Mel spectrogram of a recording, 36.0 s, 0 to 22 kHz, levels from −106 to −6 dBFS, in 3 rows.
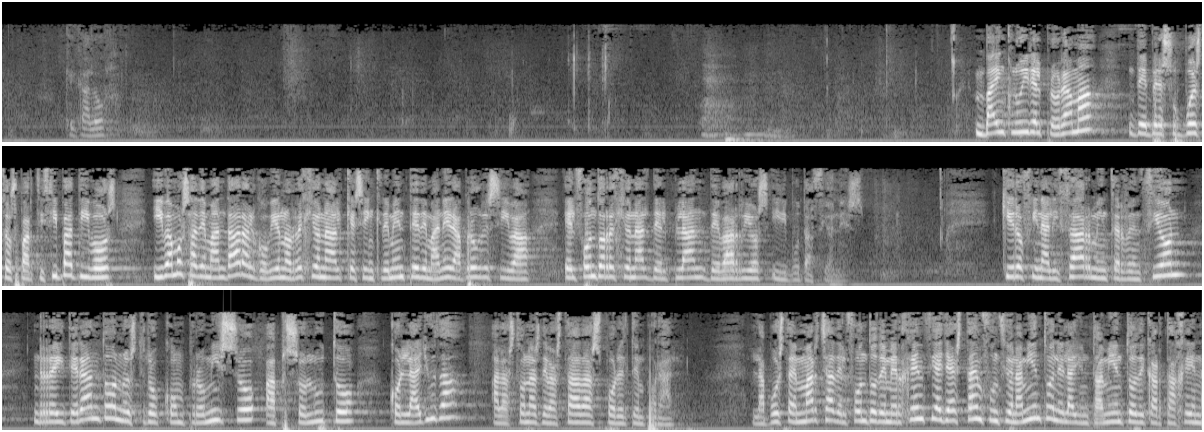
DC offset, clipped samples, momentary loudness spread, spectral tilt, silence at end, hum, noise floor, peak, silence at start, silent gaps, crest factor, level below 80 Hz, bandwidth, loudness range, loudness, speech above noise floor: under 0.1%; under 0.1%; 15 LU; -1.5 dB/octave; 0 s; none; -48 dBFS; 0 dBFS; 0.7 s; none; 18 dB; -40 dBFS; 11.5 kHz; 6 LU; -16 LUFS; 31 dB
